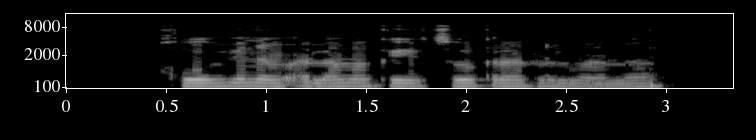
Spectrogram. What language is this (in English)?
Pashto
